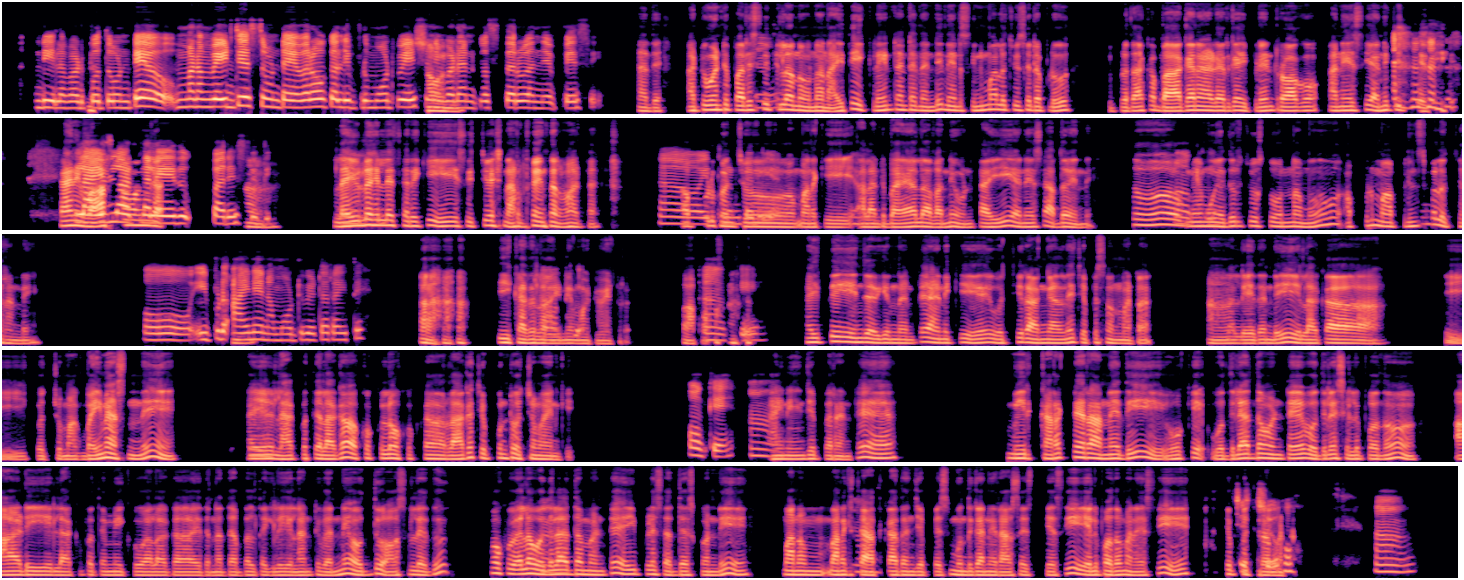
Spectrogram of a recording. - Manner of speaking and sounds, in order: in English: "వెయిట్"; in English: "మోటివేషన్"; chuckle; in English: "లైవ్‌లో"; giggle; in English: "లైవ్‌లో"; in English: "సిచ్యుయేషన్"; laughing while speaking: "అర్థమైందనమాట"; in English: "సో"; in English: "ప్రిన్సిపల్"; other background noise; in English: "మోటివేటర్"; giggle; in English: "మోటివేటర్"; chuckle; tapping
- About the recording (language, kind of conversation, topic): Telugu, podcast, మీరు మీ టీమ్‌లో విశ్వాసాన్ని ఎలా పెంచుతారు?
